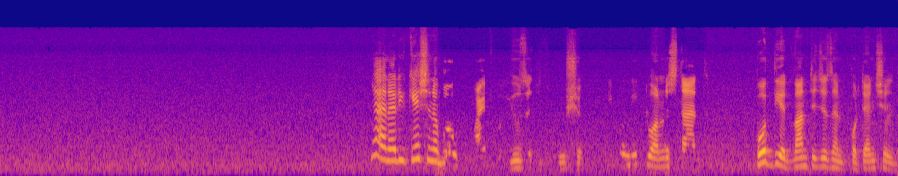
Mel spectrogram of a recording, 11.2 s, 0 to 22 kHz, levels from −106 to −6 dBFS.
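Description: From 5.52 to 6.4 s the speech sinks sharply, by roughly 20 dB at its deepest. It dips again at 6.56 to 7.03 s and 7.26 to 8.12 s, each about 15 dB down, then more mildly at 8.33 to 8.84 s. This pattern of speech suppressed in double talk likely comes from an echo canceller that could not tell the near talker from far-end echo while both sides spoke, so it attenuated everything.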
